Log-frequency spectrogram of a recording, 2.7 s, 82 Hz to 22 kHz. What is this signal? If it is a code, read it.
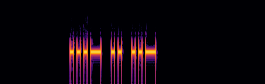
Morse code, heard as a keyed tone, about 36 wpm, 700 Hz. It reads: VIU
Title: Three Challenging Letter-Number Combinations 35wpm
